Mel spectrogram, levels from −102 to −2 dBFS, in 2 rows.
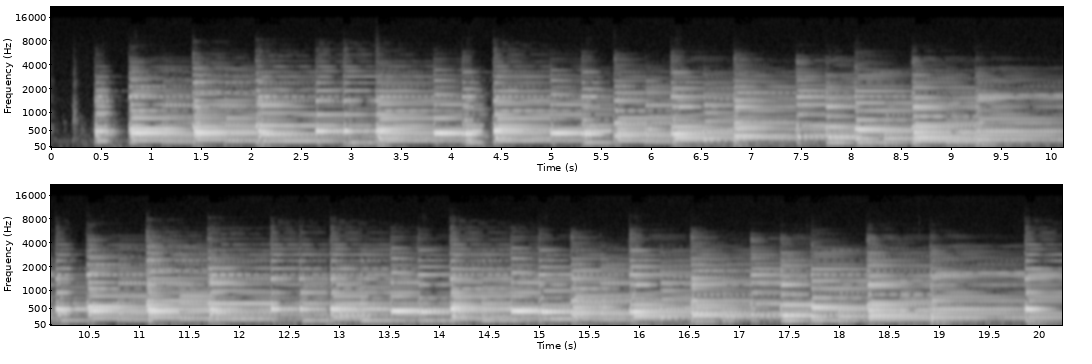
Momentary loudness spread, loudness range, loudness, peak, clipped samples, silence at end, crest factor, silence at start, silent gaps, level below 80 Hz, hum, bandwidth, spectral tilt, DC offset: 8 LU; 2 LU; -23 LUFS; -6 dBFS; under 0.1%; 0 s; 18 dB; 0.45 s; none; -60 dBFS; none; 5.8 kHz; -8 dB/octave; under 0.1%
